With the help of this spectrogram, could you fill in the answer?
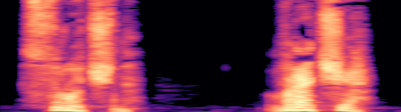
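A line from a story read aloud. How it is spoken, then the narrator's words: Hoarse wheeze. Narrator (Russian): прохрипел он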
